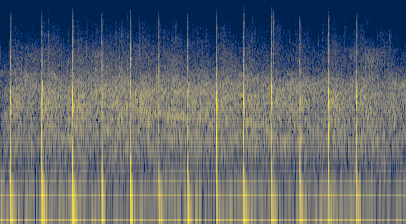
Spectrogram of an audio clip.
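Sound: audience applause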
